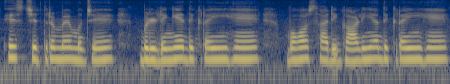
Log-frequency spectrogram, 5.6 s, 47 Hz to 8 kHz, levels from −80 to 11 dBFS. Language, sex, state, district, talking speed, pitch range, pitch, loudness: Hindi, female, Madhya Pradesh, Bhopal, 150 wpm, 210-220 Hz, 215 Hz, -15 LUFS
